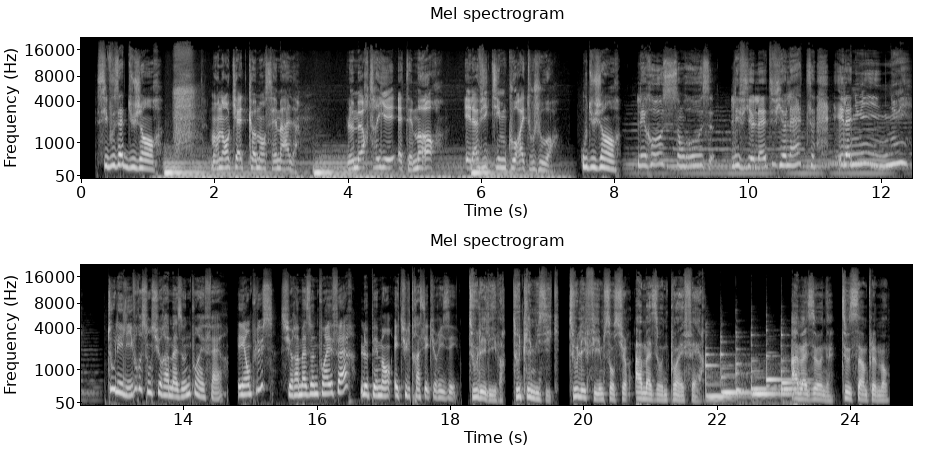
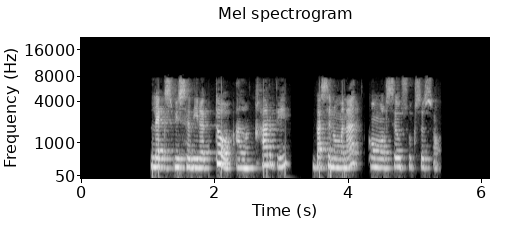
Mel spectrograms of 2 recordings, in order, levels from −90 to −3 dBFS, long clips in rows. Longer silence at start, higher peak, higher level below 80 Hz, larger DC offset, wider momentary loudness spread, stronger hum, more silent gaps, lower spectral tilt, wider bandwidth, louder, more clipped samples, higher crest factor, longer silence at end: second, 0.25 s vs 1.05 s; second, -8 dBFS vs -2 dBFS; first, -46 dBFS vs -52 dBFS; neither; about the same, 7 LU vs 9 LU; neither; first, 14.70-14.80 s, 18.18-18.27 s, 18.84-18.93 s, 19.64-19.79 s vs 3.30-3.47 s, 4.27-4.31 s; about the same, -4 dB/octave vs -3.5 dB/octave; first, over 20 kHz vs 8.2 kHz; second, -24 LUFS vs -17 LUFS; neither; about the same, 16 dB vs 18 dB; second, 0.35 s vs 0.75 s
